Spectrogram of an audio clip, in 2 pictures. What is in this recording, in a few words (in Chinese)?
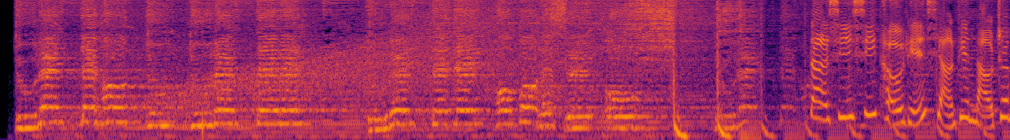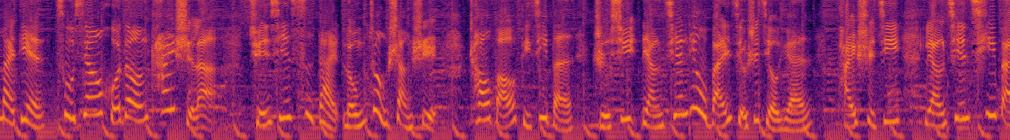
促销 家电, 女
